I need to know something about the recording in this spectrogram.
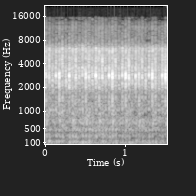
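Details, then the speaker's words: Diesel engine with weak pickup under load, hard-running: sharp, hard metallic clatter pulsing rapidly and evenly at idle; diesel knock from over-advanced injection pump timing. "जब गाड़ी पर वज़न डालते हैं तो इसकी pickup बिल्कुल कमज़ोर हो जाती है। तो गाड़ी बहुत ज़्यादा कड़क है, तो साउंड से भी आपको पता चल जाता है।"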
